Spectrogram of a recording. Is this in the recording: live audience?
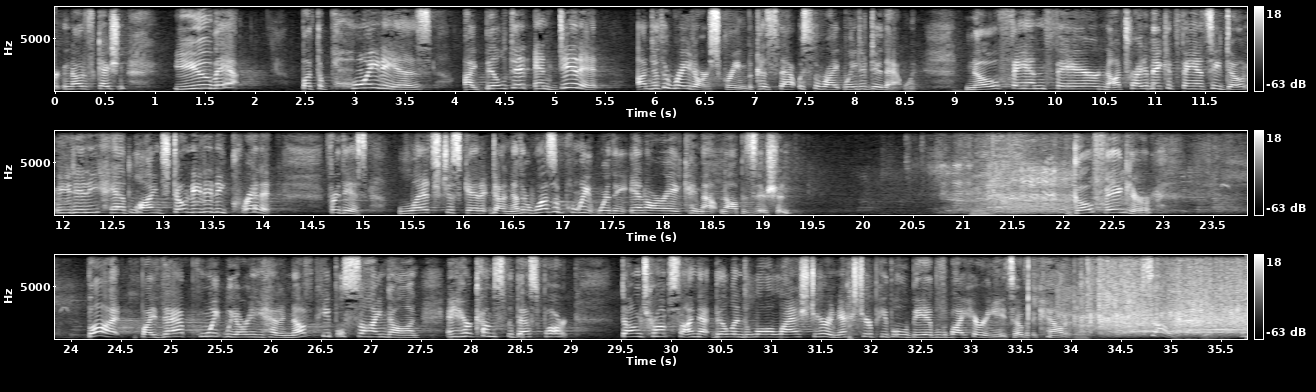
yes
